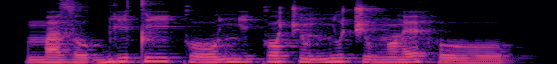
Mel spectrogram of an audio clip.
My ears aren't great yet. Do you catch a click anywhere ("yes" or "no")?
no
